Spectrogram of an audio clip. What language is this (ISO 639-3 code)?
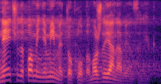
srp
